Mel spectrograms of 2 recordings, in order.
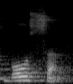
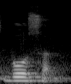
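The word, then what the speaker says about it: boatswain: called the master and then comes bosun the spelling is b-o-a-t-s-w-a-i-n but pronunciation is boson he's a subordinate officer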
